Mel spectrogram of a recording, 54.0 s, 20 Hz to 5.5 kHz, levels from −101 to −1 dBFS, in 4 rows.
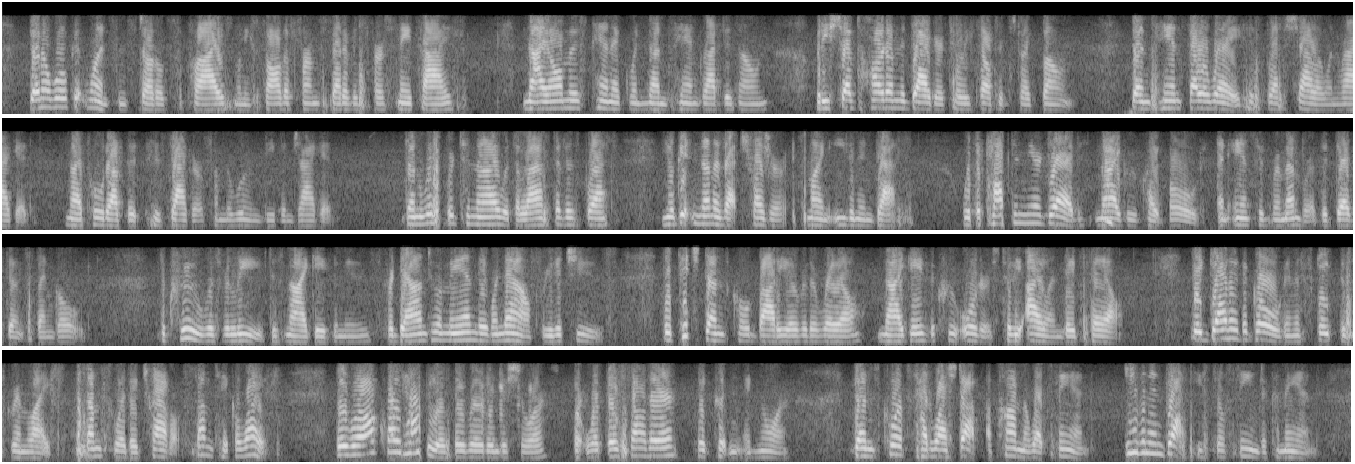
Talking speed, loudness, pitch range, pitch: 210 wpm, -22 LUFS, 140-170 Hz, 150 Hz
